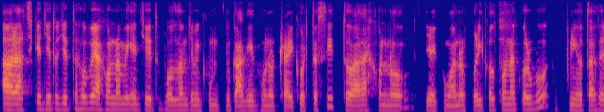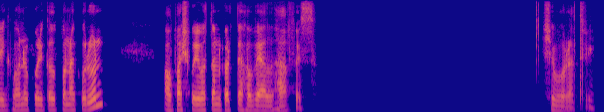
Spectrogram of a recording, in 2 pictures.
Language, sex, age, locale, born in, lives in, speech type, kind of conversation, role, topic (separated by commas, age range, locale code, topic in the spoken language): Bengali, male, 18-19, bn-IN, Bangladesh, Bangladesh, conversation, unstructured, none, আপনার দৈনন্দিন জীবনে আপনার কোন অভ্যাসটি সবচেয়ে বেশি বিরক্তিকর বলে মনে হয়?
